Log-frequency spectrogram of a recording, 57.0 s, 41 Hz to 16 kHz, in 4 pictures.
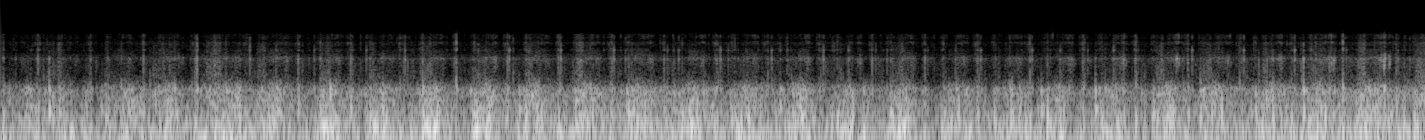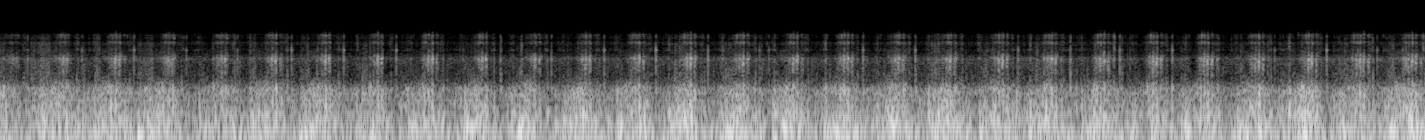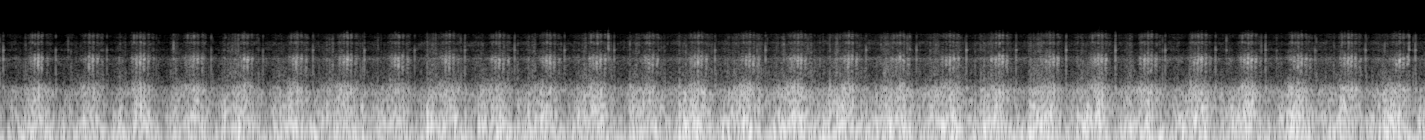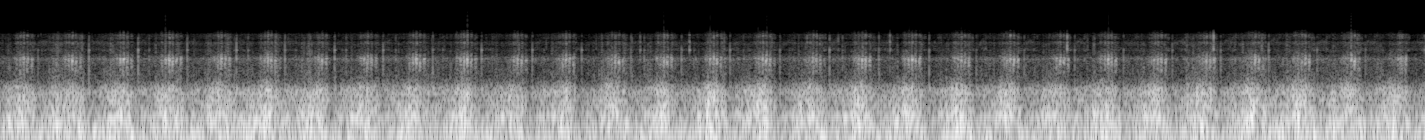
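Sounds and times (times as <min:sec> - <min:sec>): horse breathing hard: 0:00.0 - 0:57.0
low rumble of movement: 0:00.0 - 0:57.0
wind: 0:00.0 - 0:57.0.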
